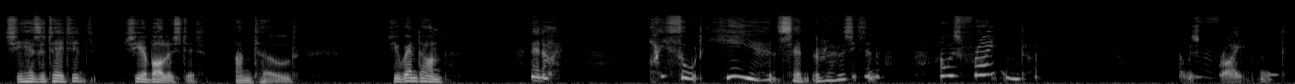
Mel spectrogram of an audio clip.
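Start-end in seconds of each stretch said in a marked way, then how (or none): 5.3-12.9 high, halting, tearful confession; tearful, frightened. Acted. Ethel confesses to Lewisham she was frightened, tearfully. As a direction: falter in a small high voice, dropping towards a whisper.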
